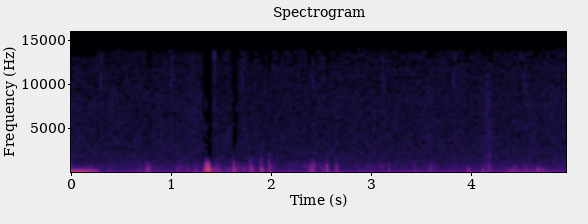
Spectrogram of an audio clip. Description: English: New noises of my empty stomach.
